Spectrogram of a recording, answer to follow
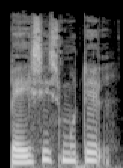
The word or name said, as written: basismodel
